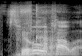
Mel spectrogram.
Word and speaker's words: Furukawa: Suntaro Furukawa, is that how you say that? Furukawa. Furukawa.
